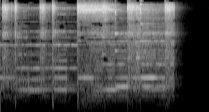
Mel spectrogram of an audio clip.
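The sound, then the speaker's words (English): A loud electronic phone ringtone plays a bright, repeating melodic pattern for under two seconds, then cuts off abruptly into silence. “Phone calls.”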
